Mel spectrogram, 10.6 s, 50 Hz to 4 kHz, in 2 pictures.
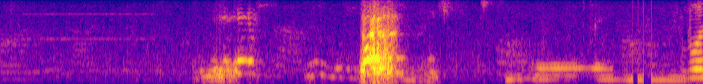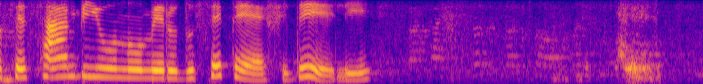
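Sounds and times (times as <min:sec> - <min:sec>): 
dog barking: 0:02.7 - 0:03.2
speech: 0:05.2 - 0:08.2.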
